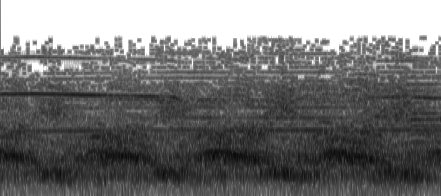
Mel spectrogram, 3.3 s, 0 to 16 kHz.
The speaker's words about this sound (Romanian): Peste 50.000 de oameni au ieșit din nou în stradă în București duminică seara pentru a menține presiunea asupra guvernului Grindeanu. În Piața Victoriei, mulțimea a format un tricolor uman, a scandat jos corupția și hoții.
